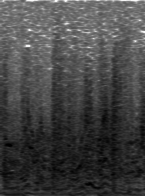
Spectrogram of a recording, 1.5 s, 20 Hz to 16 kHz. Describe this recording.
TBB = Tape Behaving Baddly
Another quality musical moment...
Recording system: Not known
Medium: Toshiba C-90T, about 25 years old
Playing back system: LG LX-U561
digital recording: direct input from the Hi-Fi stereo headphone socket into the mic socket on the laptop soundcard. Using Audacity as the sample recorder / editor.
Processing: Samples were only trimmed
poor, tape, lo-fi, poor-quality, bad, collab-2, wow, cassette, old, broken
